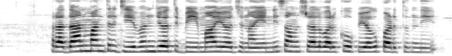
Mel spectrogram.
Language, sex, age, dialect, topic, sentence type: Telugu, female, 18-24, Utterandhra, banking, question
